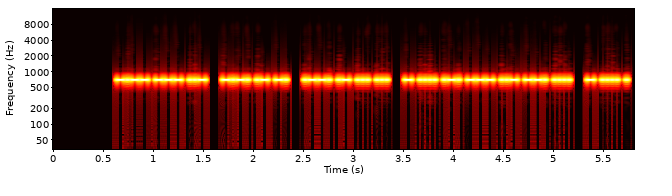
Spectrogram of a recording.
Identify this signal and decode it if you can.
Morse code, heard as a keyed tone, about 50 wpm, 700 Hz. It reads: YOU CAN PASS THROUGH THE
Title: Sentences from Top 1000 Words - Review Part 1 - 50wpm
